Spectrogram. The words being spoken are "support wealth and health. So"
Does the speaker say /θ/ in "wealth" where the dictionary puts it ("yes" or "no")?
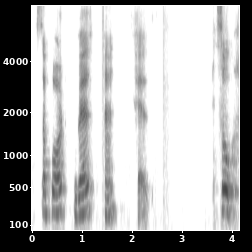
no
